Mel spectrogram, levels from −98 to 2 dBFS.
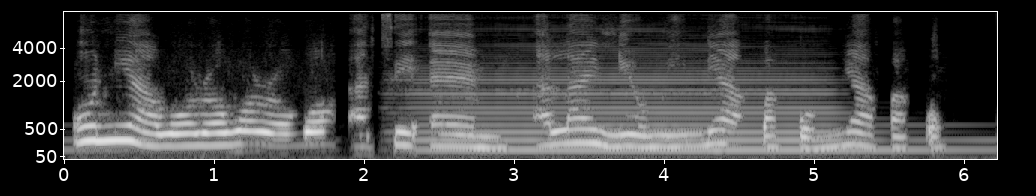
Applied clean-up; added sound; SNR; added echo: none; Bowed string instrument; 15 dB; none.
